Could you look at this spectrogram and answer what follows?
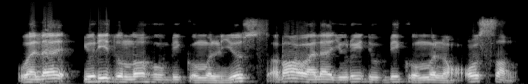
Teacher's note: Kemudian yang keenam, sakinah wa qablaha sakin wa qablaha madmum. Huruf ra-nya adalah sukun dan sebelumnya sukun dan sebelumnya lagi dhammah. Maka ini ra-nya dibaca tebal. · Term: ra-nya tebal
